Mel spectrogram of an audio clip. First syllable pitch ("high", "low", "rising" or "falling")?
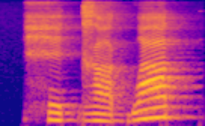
low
